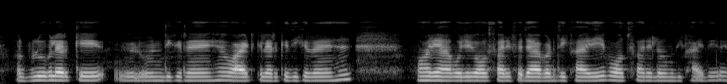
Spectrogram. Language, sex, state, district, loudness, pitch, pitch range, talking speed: Hindi, female, Bihar, Gopalganj, -21 LUFS, 180 Hz, 175-190 Hz, 230 wpm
